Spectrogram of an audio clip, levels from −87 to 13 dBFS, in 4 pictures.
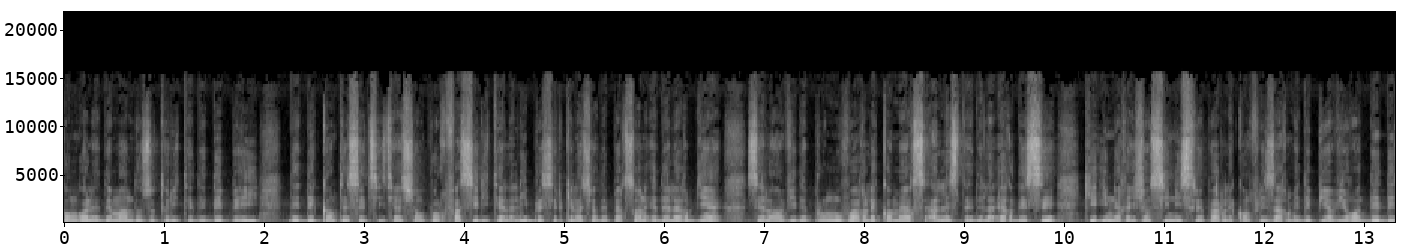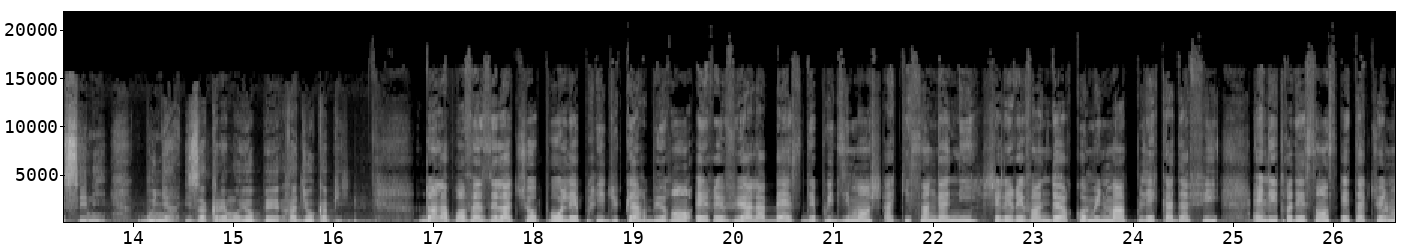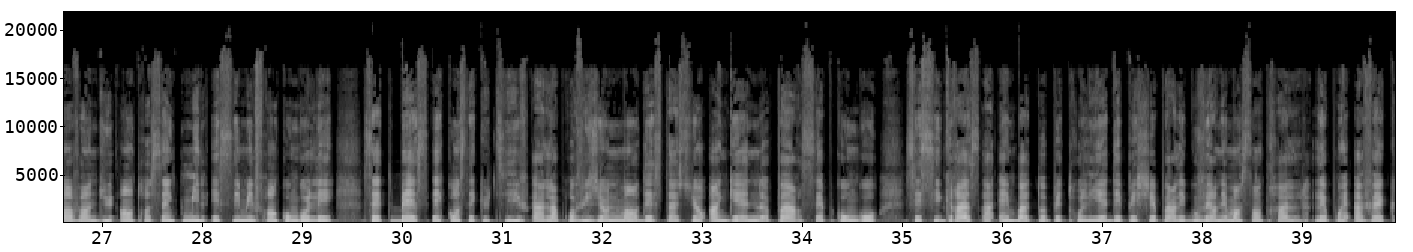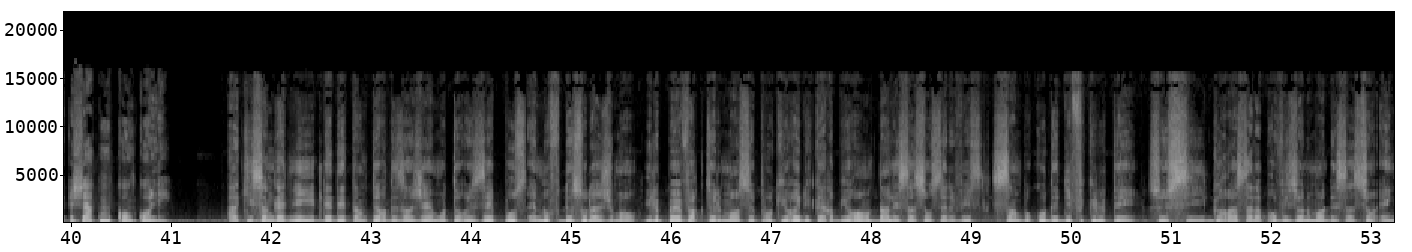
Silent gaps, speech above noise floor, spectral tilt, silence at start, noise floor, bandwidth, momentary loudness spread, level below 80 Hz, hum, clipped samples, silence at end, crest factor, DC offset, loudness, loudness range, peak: none; 26 dB; -4.5 dB/octave; 0 s; -46 dBFS; 18 kHz; 8 LU; -42 dBFS; none; under 0.1%; 0 s; 18 dB; under 0.1%; -19 LUFS; 4 LU; -2 dBFS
